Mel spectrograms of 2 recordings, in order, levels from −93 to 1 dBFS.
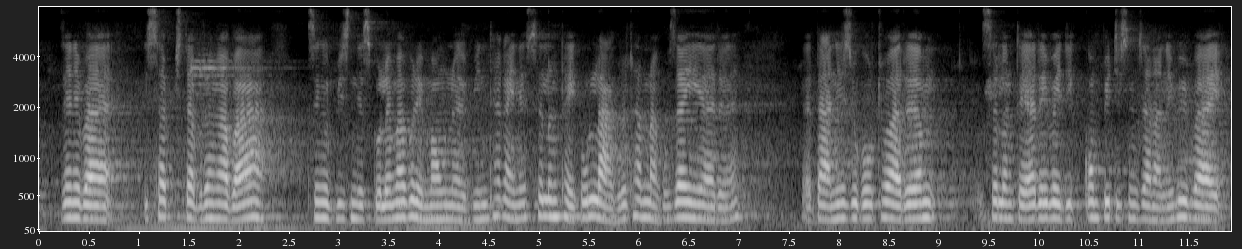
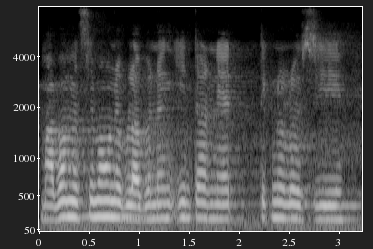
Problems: constant background noise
